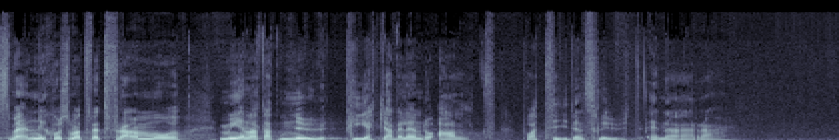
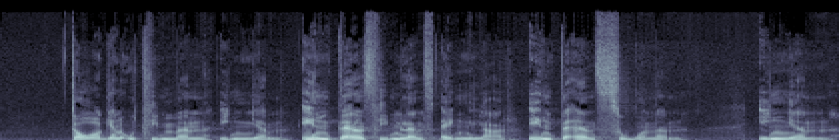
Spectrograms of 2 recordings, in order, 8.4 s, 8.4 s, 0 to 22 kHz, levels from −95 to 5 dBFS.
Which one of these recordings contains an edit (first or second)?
second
